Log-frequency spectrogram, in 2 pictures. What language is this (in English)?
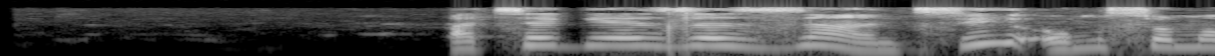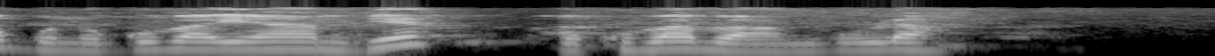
Ganda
